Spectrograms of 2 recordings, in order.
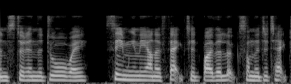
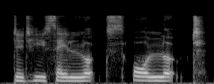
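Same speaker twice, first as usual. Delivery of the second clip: dread-filled question; 3 semitones lower, much slower than usual. Acted. Father fearing for his daughter.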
